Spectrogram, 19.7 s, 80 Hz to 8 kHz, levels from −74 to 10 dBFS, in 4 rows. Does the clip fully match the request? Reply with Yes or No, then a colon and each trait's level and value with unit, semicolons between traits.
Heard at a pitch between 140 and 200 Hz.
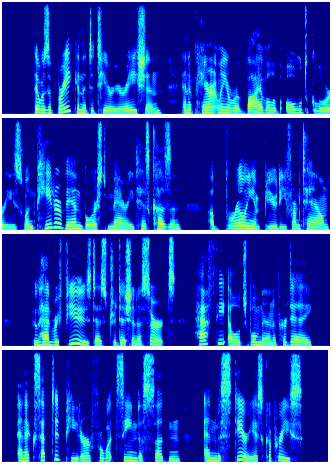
Yes: medium, 185 Hz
